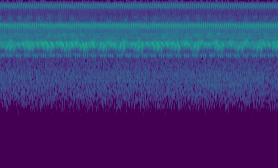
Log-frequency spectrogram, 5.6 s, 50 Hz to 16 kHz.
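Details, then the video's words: Field crickets and bell crickets calling together in Narita, Chiba, Japan, recorded with a TASCAM Portacapture X8. Constant thin high-pitched ringing with irregular faint pulsing forms an unbroken insect chorus. "スズムシとコオロギの鳴き声 - Chirping of crickets"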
